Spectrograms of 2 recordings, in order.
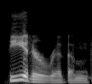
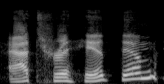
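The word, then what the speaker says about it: Theatrhythm: That it's pronounced Theater Rhythm Final Fantasy, because I just saw the word Final Fantasy, and I was like, what the hell is this fantasy word? The Atrahinthem? What's the Atrahinthem?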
